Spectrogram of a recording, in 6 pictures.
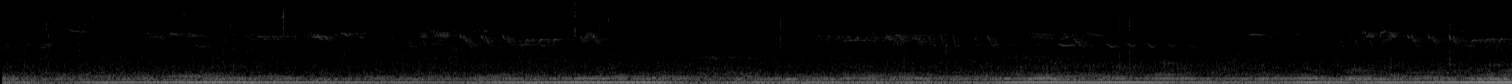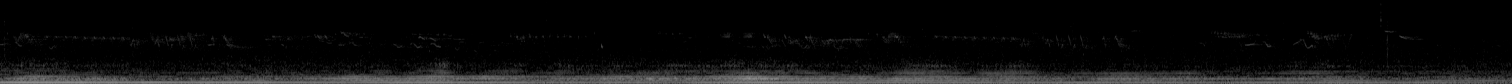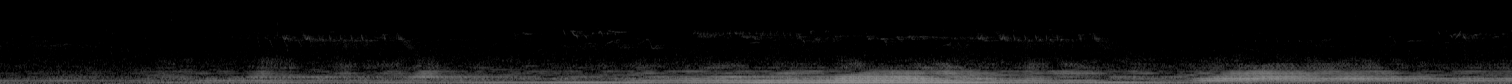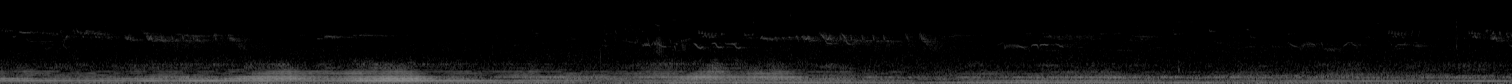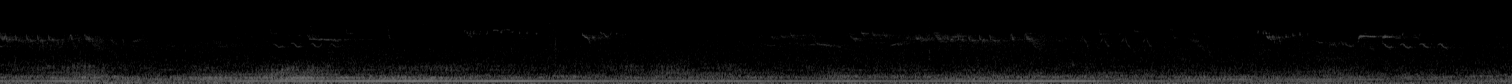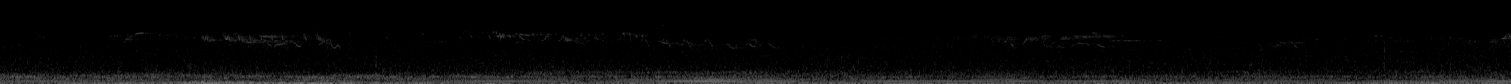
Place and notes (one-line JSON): {"title": "hoscheid, plane crossing valley - hoscheid, valley sound", "date": "2011-06-05 20:20:00", "description": "Walking uphill the forest path. Listening to the sound of the valley as a plane crosses the sky. Recorded in early spring in the early evening.\nHoscheid, Talklang\nDen Waldweg hinauf gehend. Auf das Geräusch des Tales lauschend, als ein Flugzeug am Himmel fliegt. Aufgenommen im frühen Frühling am frühen Abend.\nHoscheid, bruit de la vallée\nEn montant le chemin de forêt vers la colline. Écoutons le bruit de la vallée tandis qu’un avion traverse le ciel. Enregistré au début du printemps en début de soirée.\nProjekt - Klangraum Our - topographic field recordings, sound objects and social ambiences", "latitude": "49.95", "longitude": "6.06", "altitude": "323", "timezone": "Europe/Luxembourg"}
